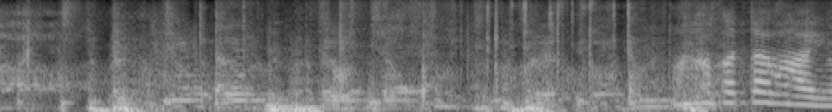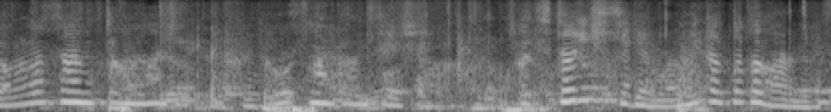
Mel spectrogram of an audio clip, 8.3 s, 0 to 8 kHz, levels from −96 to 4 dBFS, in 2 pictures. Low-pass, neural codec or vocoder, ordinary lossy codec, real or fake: none; codec, 16 kHz, 2 kbps, FreqCodec, smaller model; none; fake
